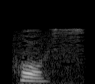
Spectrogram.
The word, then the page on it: horse: hɔ:rs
